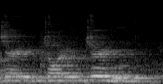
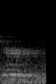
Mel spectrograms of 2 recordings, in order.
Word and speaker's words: Jordan: Now, Ron Zorn always called it Jordan. I'll say it right, it's Jordan. It is Jordan? Okay, but it's spelled Jordan.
